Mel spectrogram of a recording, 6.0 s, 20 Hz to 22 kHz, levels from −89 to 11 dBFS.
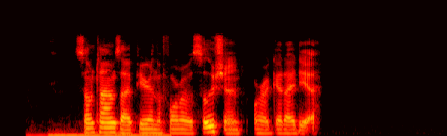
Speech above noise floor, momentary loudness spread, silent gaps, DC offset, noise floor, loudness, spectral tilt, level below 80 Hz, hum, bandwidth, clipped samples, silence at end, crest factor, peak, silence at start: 57 dB; 13 LU; none; under 0.1%; -85 dBFS; -29 LUFS; -6 dB/octave; -44 dBFS; none; 7.8 kHz; under 0.1%; 1.75 s; 20 dB; -10 dBFS; 0.35 s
